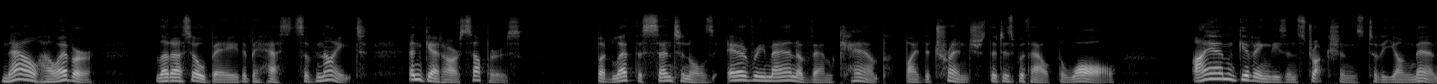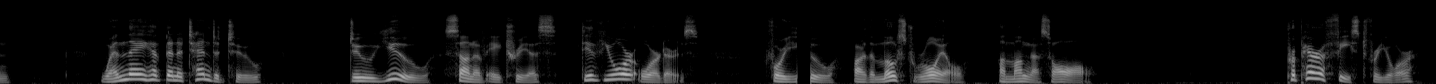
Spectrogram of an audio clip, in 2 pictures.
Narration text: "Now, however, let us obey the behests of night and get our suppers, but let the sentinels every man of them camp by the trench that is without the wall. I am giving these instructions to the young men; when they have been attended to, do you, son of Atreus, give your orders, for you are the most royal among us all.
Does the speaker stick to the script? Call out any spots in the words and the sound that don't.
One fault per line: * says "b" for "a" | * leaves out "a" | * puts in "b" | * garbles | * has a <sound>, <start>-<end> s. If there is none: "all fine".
* has a dropout, 22.3-22.5 s
* puts in "Prepare a feast for your"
